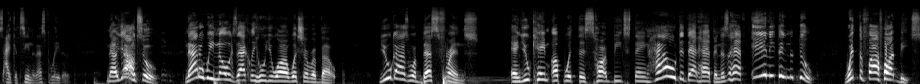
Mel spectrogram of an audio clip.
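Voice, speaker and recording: Music plays behind a man with a Brooklyn accent who speaks at a moderate pace in a high voice. His tone is animated, with very wide pitch swings and big swings in loudness. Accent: Brooklyn New York. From New York, Brooklyn. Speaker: podcast co-host. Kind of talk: casual chat.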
